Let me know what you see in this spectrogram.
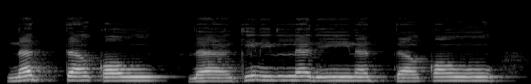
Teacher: قاف کو موٹا ادا کرتے واو کے سامنے لانا ہے، واو لین ہے بغیر کھینچے پڑیں گے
